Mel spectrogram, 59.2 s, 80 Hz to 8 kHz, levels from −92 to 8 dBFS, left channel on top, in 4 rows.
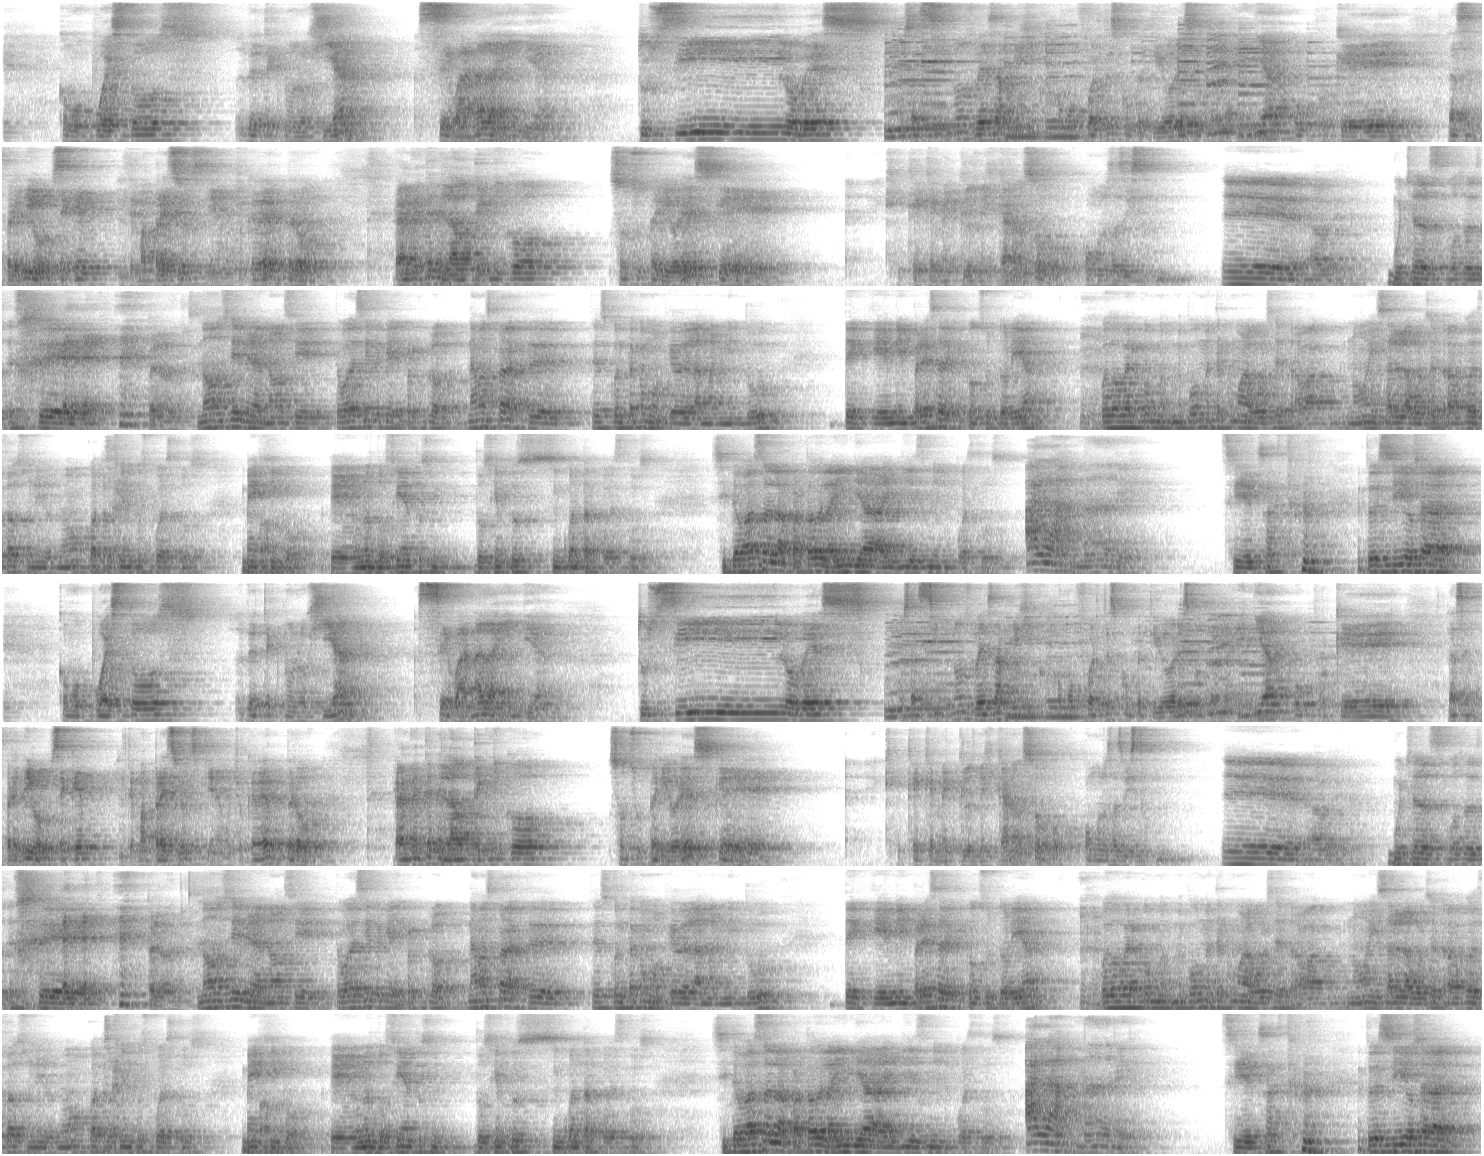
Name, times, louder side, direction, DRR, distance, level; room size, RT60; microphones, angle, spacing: voice 1, 0.6-1.9 2.3-2.6 2.8-3.5 4.2-5.5 6.4-8.6 8.9-15.6 15.9-18.1 18.4-20.2 20.9-22.4 23.6-26.3 29.7-30.5 30.7-31.6 40.4-40.6 45.5-45.6 47.0-47.1 54.6-55.7, right 1 dB, 55° right, -1 dB, 1.9 m, -30 dB
Guitar, 8.8-11.0 11.3-13.6, left 2 dB, 45° left, 1.3 m, -35 dB
voice 2, 27.0-28.2 28.7-30.5 31.5-37.3 38.0-40.0 40.6-46.4 46.8-47.4 47.7-50.8 51.5-54.4 56.6-59.0, equal, 5° left, -1 dB, 0.8 m, -29 dB
7.4 x 6.7 x 5.3 m, 1.0 s
head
